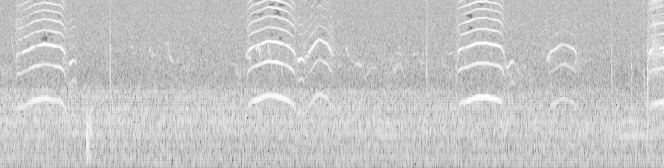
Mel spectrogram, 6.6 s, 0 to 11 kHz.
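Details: Northern lapwing at Ljubljansko Barje (Črna pot), Ljubljana, on 13 April 2024, giving three wheezy, nasal, rising-then-falling calls about two seconds apart, over a steady low rumble with one sharp click.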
